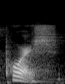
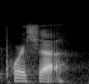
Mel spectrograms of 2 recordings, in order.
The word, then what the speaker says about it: Porsche: Some people think that it's pronounced Porsche, but if you actually go to Germany where the cars are made, they pronounce it Porsche.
